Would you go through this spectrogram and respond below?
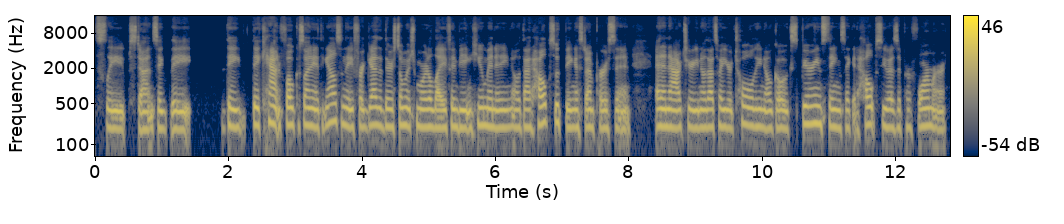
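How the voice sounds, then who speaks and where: Woman, podcast host, mid pitch, dry close sound, rambly, lots of "you know". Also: level tone, brisk, gravelly, warm tone, no echo. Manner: rambling questions full of fillers. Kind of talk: casual interview chat.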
